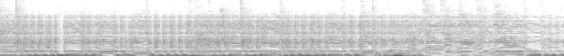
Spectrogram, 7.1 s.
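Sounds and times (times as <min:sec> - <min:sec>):
distorted electric guitar riff from a song: 0:00.0 - 0:07.0.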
